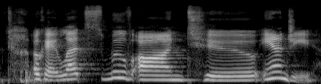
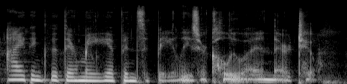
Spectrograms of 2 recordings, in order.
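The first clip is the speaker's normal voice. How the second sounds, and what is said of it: Whispering. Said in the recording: “I'm whispering because I don't want anyone to hear us”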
